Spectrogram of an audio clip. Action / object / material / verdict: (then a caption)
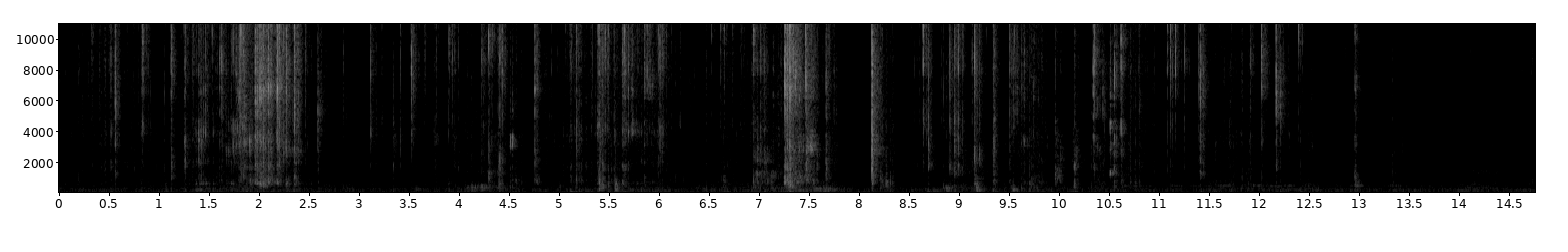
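scrape / bar of soap / soap / none. A metal craft knife scratches and carves small cubes out of the surface of a solid white bar of soap held in the hand, and the cubes crumble off. The result is a quiet, dry, bright crinkling and crumbling made of many rapid short scrapes. Denser bursts come near the start and middle, and the sound thins out toward the end.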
